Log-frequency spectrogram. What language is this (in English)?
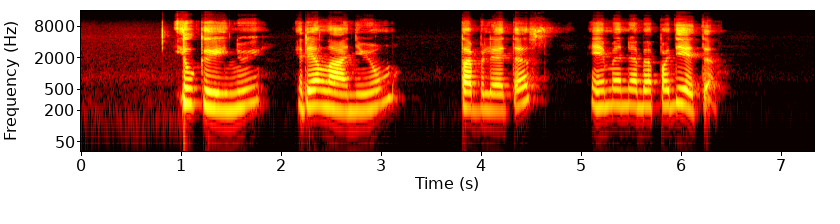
Lithuanian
